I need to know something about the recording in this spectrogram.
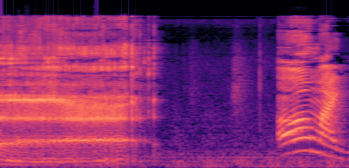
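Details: Woman (Melissa) long, loud, deep voiced belch, pause, then brief rising vocal sound; burping.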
